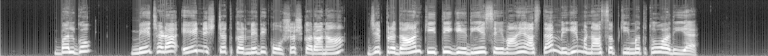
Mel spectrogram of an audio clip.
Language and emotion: Dogri, disgusted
